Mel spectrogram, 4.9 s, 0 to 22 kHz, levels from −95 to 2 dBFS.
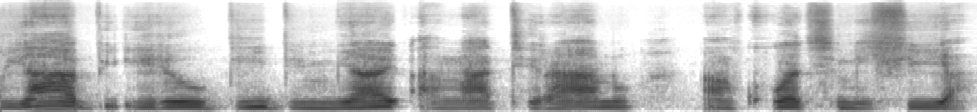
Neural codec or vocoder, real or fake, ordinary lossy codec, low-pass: codec, 44.1 kHz, 7.8 kbps, Pupu-Codec; fake; none; none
